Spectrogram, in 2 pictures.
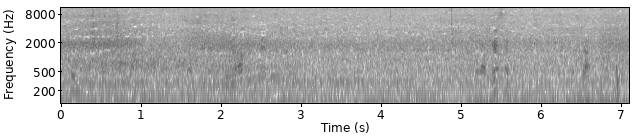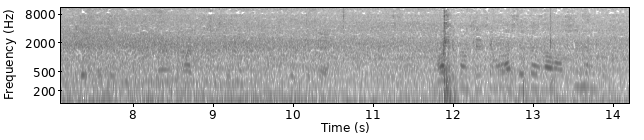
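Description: An elderly man speaks nearby with agitation.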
